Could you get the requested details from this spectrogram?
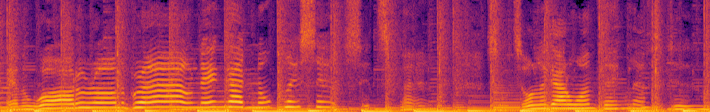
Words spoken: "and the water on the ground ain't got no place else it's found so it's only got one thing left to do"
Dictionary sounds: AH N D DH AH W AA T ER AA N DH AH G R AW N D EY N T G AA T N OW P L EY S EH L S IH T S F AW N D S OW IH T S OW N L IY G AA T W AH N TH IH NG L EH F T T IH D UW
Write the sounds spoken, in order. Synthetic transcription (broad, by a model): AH N DH AH W AA T ER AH N DH AH G R AW N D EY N G AA T N OW P L EY S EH N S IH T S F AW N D S OW IH T S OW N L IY G AA T W AH N TH IH NG L EH F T T IH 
